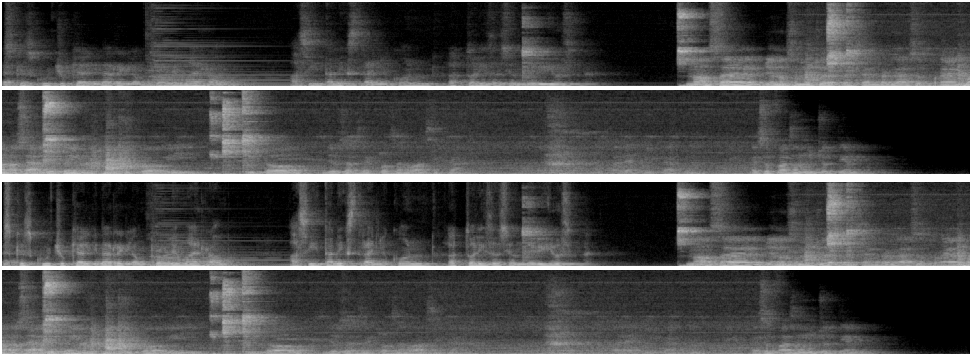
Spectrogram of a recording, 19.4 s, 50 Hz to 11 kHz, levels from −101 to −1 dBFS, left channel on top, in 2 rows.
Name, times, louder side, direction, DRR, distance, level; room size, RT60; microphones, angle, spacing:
voice 1, 0.0-2.3 2.9-5.7, right 4 dB, 70° right, 7 dB, 0.3 m, -34 dB
Strum, 1.4-7.0, equal, 85° left, 0.8 m, -52 dB
sound 1, 2.3-2.5 5.1-5.3 6.7-7.2 8.2-8.5 10.1-10.6 11.2-12.2 12.7-13.4 13.9-15.9, equal, 5° left, 1.0 m, -35 dB
voice 2, 6.8-11.6 12.1-14.3 15.0-16.7 17.1-18.2, left 2 dB, 50° left, -2 dB, 0.4 m, -34 dB
sound 2, 7.8-17.3, equal, 10° right, 0.6 m, -35 dB
3.3 x 2.3 x 3.7 m, 0.91 s
head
